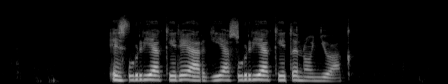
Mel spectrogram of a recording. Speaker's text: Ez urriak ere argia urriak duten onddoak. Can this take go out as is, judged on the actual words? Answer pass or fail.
pass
